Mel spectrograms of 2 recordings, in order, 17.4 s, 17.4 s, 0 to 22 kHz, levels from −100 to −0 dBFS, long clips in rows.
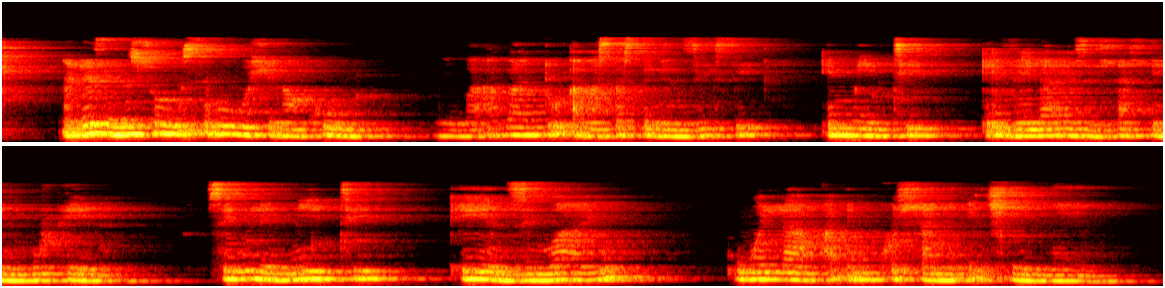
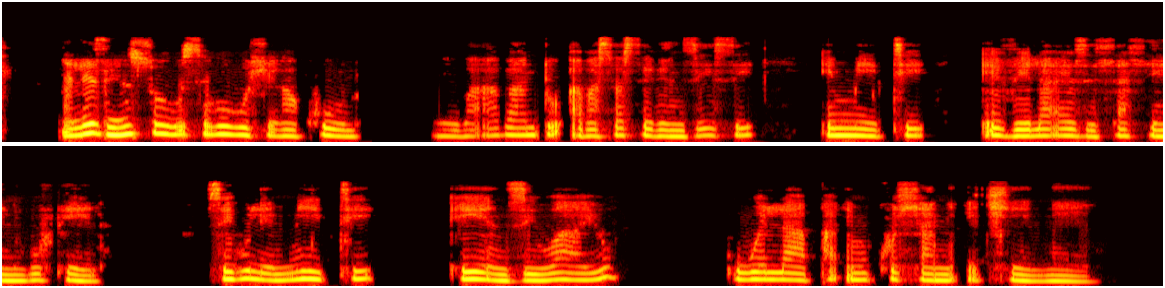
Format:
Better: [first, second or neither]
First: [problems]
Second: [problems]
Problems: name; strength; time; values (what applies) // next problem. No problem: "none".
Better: second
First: room echo; dies away in 1 s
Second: none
